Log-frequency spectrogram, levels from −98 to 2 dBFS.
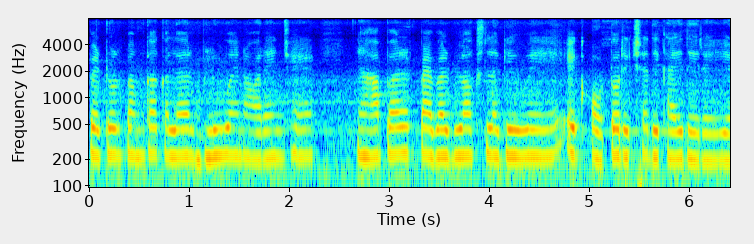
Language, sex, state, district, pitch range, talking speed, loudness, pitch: Hindi, female, Bihar, Sitamarhi, 210-225 Hz, 215 wpm, -32 LUFS, 220 Hz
